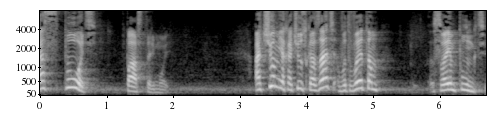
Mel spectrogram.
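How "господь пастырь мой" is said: logical emphasis placed on Господь. A psalm line with the logical stress placed: stress on Господь. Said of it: "поставим логическое ударение на слово «Господь»".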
